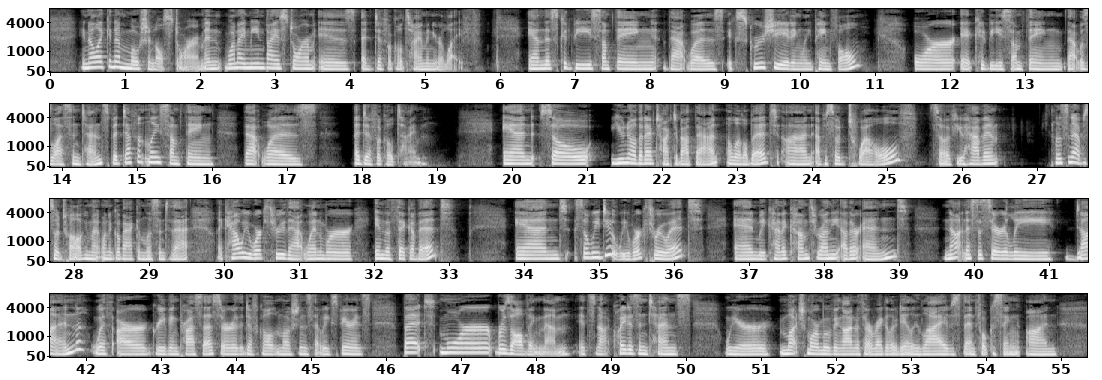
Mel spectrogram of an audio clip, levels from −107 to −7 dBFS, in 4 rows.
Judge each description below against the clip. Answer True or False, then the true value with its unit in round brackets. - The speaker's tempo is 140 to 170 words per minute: True (160 wpm)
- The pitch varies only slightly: False (3.7 semitones)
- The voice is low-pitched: False (160 Hz)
